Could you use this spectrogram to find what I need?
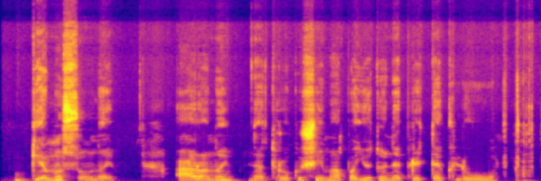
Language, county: Lithuanian, Vilnius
